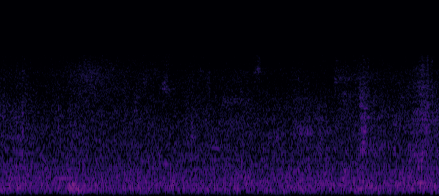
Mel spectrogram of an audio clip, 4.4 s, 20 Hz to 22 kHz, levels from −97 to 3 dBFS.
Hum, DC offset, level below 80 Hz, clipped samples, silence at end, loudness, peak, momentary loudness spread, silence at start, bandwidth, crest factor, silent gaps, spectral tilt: none; under 0.1%; under -90 dBFS; under 0.1%; 0 s; -67 LUFS; -52 dBFS; 3 LU; 0 s; 7 kHz; 16 dB; none; -4 dB/octave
